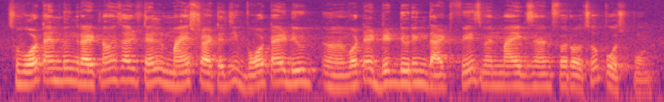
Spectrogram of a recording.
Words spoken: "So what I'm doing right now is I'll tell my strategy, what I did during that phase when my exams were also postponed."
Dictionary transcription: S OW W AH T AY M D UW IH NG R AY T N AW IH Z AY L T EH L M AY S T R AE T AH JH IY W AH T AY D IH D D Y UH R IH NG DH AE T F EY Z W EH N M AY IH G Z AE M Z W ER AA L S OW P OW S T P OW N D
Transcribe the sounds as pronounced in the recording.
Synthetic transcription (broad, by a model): S OW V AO T AY M D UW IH NG R AY T N AW IH Z AY L T EH L M AY S T R AE T AH JH IY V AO T AY D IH D D Y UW R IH NG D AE T F EY Z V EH N M AY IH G Z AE M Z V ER AA L S OW P OW S T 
